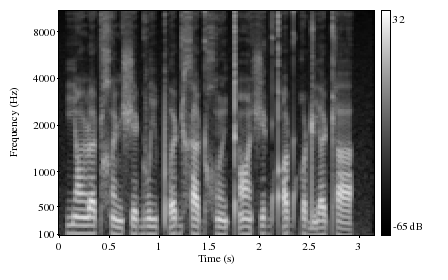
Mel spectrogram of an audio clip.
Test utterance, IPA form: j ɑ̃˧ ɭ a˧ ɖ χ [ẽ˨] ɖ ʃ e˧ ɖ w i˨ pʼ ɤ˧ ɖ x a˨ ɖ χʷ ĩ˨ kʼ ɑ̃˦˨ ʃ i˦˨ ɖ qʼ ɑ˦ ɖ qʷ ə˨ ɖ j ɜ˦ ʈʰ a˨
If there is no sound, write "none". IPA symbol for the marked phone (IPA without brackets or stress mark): ẽ˨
